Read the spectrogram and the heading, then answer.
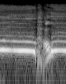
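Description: A pack of dogs howling in a long, steady, loud wail that briefly breaks and wavers in pitch midway before settling back into the same sustained tone, with no talking.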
